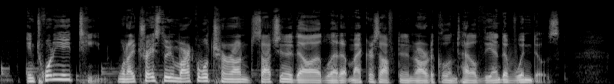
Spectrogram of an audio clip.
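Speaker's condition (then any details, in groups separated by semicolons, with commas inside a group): No condition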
